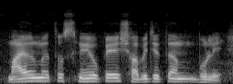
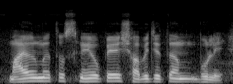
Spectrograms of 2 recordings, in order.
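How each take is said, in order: The two takes are said the same way.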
